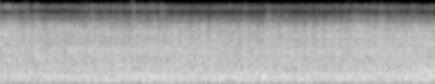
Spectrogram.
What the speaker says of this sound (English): Well, the tractor just decided to go into regen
